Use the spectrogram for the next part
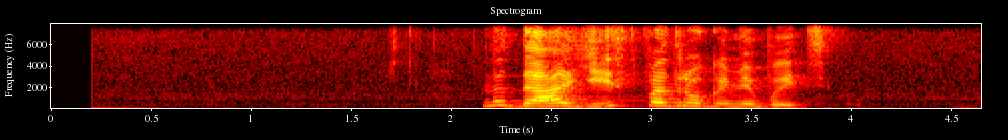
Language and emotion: Russian, positive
